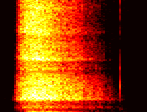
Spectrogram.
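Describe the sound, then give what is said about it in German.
A single long, breathy exhalation, fairly soft, fading out gradually over about a second with no talking. “Wir atmen ein, wir atmen aus”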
